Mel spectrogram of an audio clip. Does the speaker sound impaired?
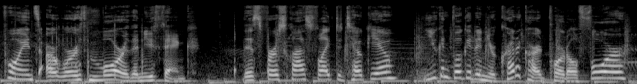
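No.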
